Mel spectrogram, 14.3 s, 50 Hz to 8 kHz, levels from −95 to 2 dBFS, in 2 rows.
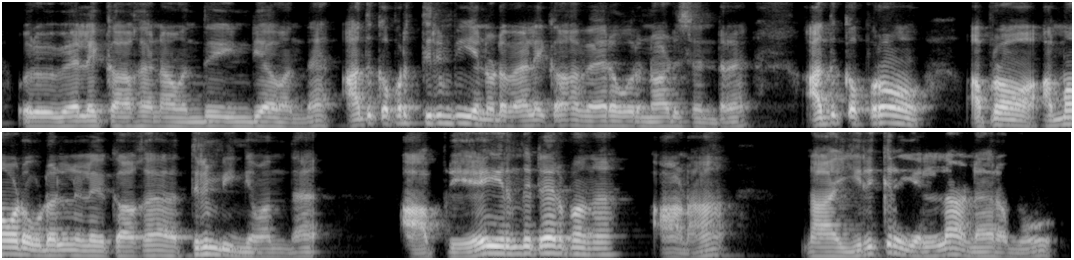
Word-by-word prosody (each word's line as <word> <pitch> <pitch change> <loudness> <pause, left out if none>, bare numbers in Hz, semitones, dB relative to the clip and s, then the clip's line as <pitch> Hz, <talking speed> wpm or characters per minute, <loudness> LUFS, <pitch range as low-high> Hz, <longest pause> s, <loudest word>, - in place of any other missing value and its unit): ஒரு 110 - +2 0.2
வேலைக்காக 110 -1 0
நான் 100 -1 -2
வந்து 100 +3 -6 0.2
இன்டியா 105 +1 0
வந்தேன். 95 0 -8 0.2
அதுக்கு - - +1
அப்புறம் 180 0 -2
திரும்பி 175 0 0
என்னோட 125 -2 -1
வேலைக்காக 125 +2 -2
வேற 115 - +2
ஒரு 110 - -2
நாடு 105 0 -2
சென்றேன். 95 -3 -7 0.5
அதுக்கு - - +2
அப்புறம், 180 -3 +6 0.5
அப்புறம் 135 -3 +5 0.2
அம்மாவோட 155 -1 +5
உடல்நிலைக்காக 115 -3 -1 0.3
திரும்பி 150 -4 +1
இங்க 100 -2 -5
வந்தேன். 95 +2 -9 0.7
அப்டியே 95 +1 0
இருந்துட்டே 165 +2 +4
இருப்பேங்க. 150 -4 0 0.5
ஆனா, - - -4 0.8
நான் 105 -1 +1
இருக்கிற 160 +3 -1 0.2
எல்லா 130 +7 +1 0.2
நேரமும் 95 -4 -6
115 Hz, 130 wpm, -23 LUFS, 105-150 Hz, 0.8 s, அப்புறம்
